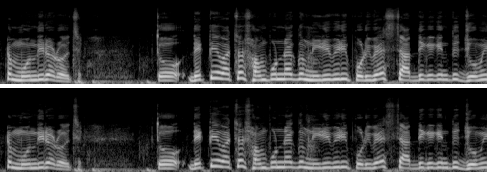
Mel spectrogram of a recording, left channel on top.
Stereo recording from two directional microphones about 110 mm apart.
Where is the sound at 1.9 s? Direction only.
45° left (ahead or behind).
